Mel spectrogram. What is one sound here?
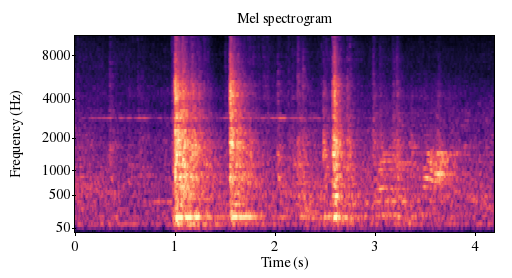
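Elevator doors slide shut with a thud.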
